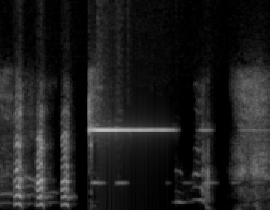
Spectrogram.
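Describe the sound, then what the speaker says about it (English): A bell in a coin shop rings once with a clear, sustained metallic tone that fades out, following a few short bursts of laughter, with voices close by. "The bell scared me."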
